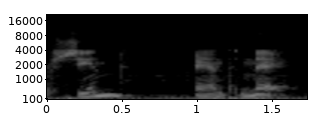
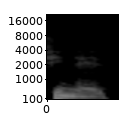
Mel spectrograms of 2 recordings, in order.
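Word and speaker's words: 死ね: According to a follower of mine named Zesty Time, these characters are Shin and Ne. No, it's just Shine. Which translate to die.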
